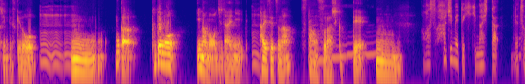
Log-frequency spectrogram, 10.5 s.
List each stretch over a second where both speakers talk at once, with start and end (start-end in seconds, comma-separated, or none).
6.2-7.7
